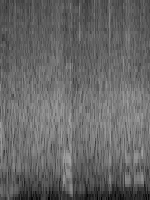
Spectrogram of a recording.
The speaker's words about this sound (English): I like to walk up while they're still clapping for her because it makes me feel like you're clapping for me.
